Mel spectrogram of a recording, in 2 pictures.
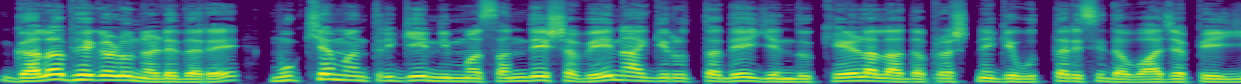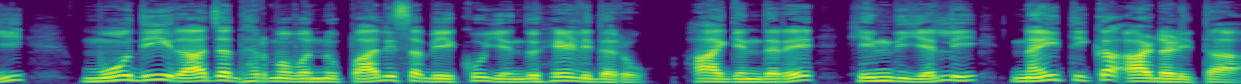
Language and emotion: Kannada, neutral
